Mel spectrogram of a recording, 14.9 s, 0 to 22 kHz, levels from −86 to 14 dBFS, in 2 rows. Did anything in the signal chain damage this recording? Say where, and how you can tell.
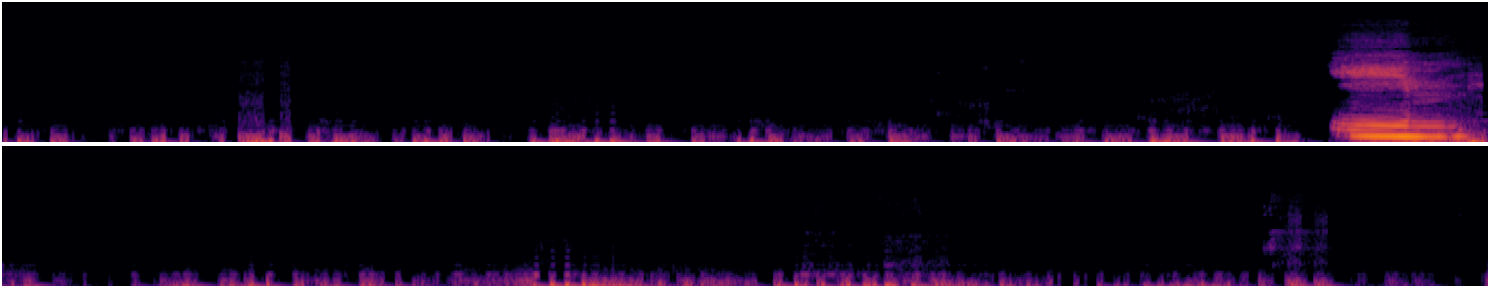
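Yes, a doubled audio track appears abruptly at 10.49 s and runs to the end: a dry, full-band copy of the speech trails roughly 150 ms behind, about 5 dB quieter. The likely cause is a second, slower capture path mixed in alongside the direct one.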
